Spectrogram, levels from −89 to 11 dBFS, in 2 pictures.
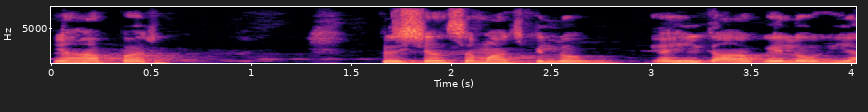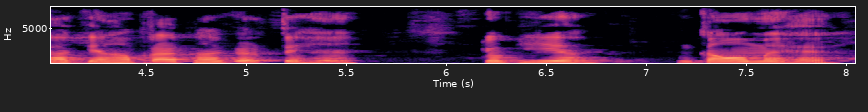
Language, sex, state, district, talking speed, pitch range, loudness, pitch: Hindi, male, Bihar, Jahanabad, 165 wpm, 135-145 Hz, -16 LUFS, 140 Hz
